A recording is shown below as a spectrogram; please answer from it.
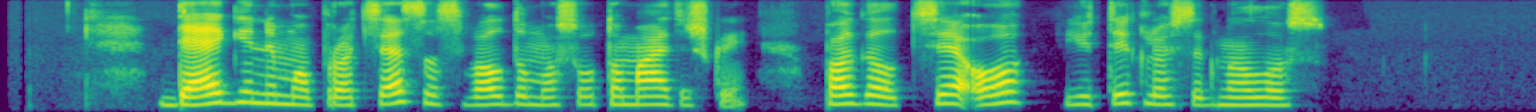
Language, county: Lithuanian, Telšiai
